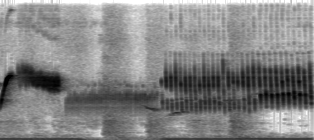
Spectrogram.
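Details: Young canary song played to coax canaries that have stopped singing into clear, extended rolls; a sweeping whistle, a sustained buzzy tone, then a fast pulsing trill of rapid repeated notes over a low hum.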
